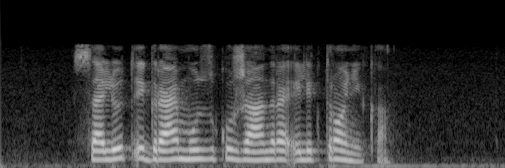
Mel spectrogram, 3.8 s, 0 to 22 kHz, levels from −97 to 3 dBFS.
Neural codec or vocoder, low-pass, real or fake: none; 7.2 kHz; real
